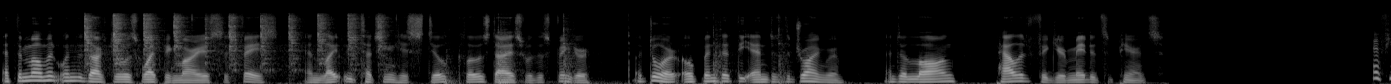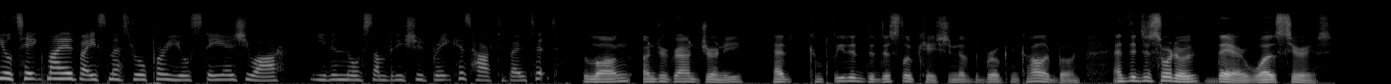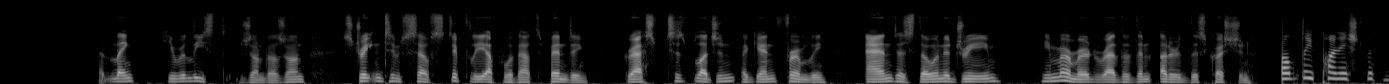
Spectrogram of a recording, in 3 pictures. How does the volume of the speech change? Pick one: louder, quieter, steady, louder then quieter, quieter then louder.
quieter then louder.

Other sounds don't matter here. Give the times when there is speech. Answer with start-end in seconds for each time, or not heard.
0.0-11.6, 13.7-27.2, 28.8-41.6.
